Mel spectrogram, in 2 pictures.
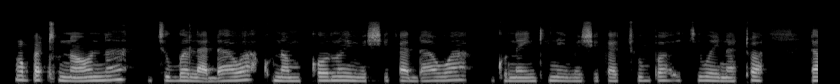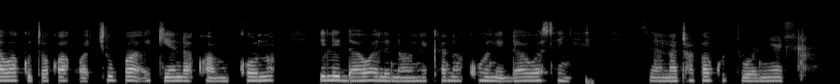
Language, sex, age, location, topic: Swahili, female, 18-24, Nakuru, health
